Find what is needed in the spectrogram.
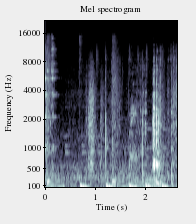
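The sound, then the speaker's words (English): A fork clinking against a plate while a simple breakfast is served, several bright metallic taps and scrapes spaced irregularly, fairly quiet and heard alone. “Right now we need a fork. You never forget your utensils.”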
